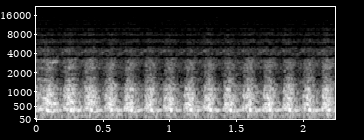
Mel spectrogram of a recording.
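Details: 2010 Renault Trafic 2.0 dCi diesel van cranks evenly, about five compression beats a second, never catching; rail pressure builds but computer supply reads only 3.03 V and sensor supply 3.63 V; immobiliser cutting voltage suspected, not confirmed.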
